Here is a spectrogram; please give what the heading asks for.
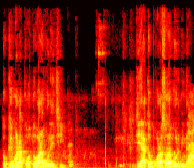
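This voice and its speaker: A man's voice: a little high, fairly quick, slight background noise. A young man with a West Bengali accent chatting to viewers and making prank calls in a playful, mock-dramatic, pleading manner. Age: young adult. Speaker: prank-calling vlogger. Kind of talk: casual vlog chat and prank phone calls.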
